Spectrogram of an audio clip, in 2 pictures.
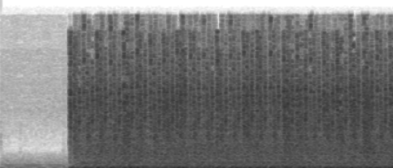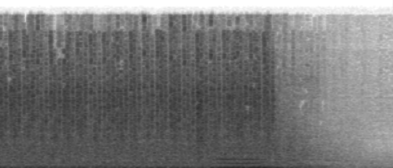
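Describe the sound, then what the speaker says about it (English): Gunfire in Mass Effect, a sustained, loud, rattling burst of rapid automatic fire that starts abruptly and runs for several seconds before easing off, with a low engine-like drone underneath. "What are you firing at?"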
